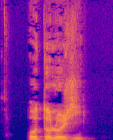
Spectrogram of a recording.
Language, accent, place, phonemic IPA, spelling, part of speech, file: French, France, Lyon, /ɔ.tɔ.lɔ.ʒi/, otologie, noun, LL-Q150 (fra)-otologie.wav
- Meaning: otology (the branch of medicine that deals with the ear)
